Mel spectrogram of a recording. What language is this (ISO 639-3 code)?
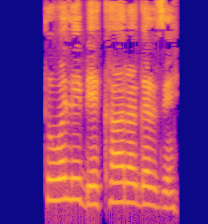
pus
